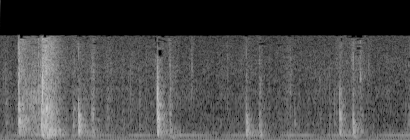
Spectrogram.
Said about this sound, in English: They exchanged nods, and apparently satisfied, the man closed the door.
